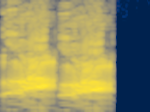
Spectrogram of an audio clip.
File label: monster sludge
